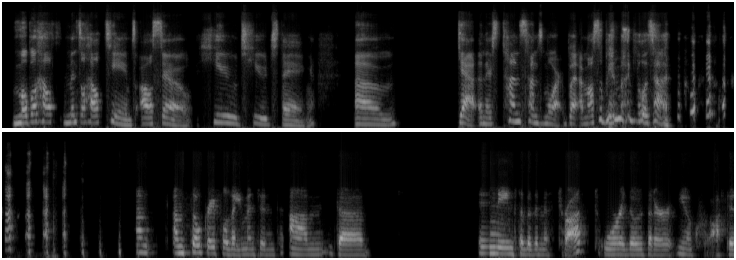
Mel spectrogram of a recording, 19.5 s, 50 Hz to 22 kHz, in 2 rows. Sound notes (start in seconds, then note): 8.0 laughs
